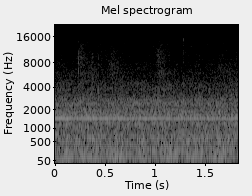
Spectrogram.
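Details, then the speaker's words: Godox SL-150 LED video light at 100% output, before fan upgrade: steady airy whoosh with a constant low hum and a thin high whine. The cheap stock cooling fan, blowing air from the heatsink, is loud. "an this is a great light very bright the only downside is a fan noise because they used a cheap cheap cheap fan"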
